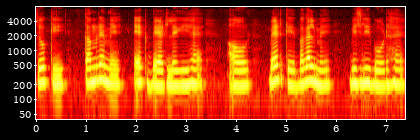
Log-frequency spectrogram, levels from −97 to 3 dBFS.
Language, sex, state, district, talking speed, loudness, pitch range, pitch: Hindi, female, Himachal Pradesh, Shimla, 120 wpm, -17 LUFS, 190-215 Hz, 200 Hz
